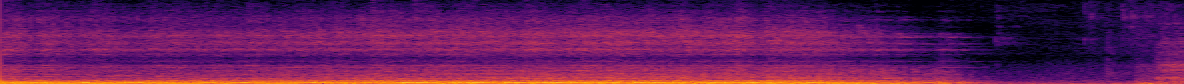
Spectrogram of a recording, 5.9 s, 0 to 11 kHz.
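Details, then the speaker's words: 2018 Sea-Doo RXP-X 300 idling after a Riva Racing power filter intake install: a deep, even rumble with no exhaust leaks or ticking before shutdown; healthy. "Well, the good thing, everything works. Didn't sound like there's any exhaust leaks."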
